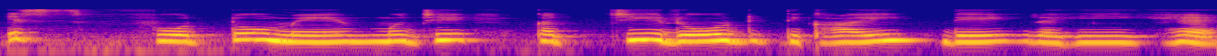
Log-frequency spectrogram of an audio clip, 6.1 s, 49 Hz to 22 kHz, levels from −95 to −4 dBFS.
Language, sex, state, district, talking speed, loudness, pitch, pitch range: Hindi, female, Madhya Pradesh, Umaria, 100 wpm, -16 LUFS, 245 Hz, 230-270 Hz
